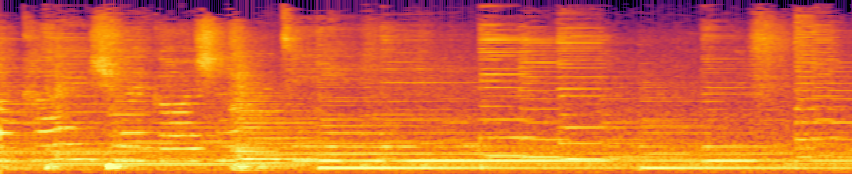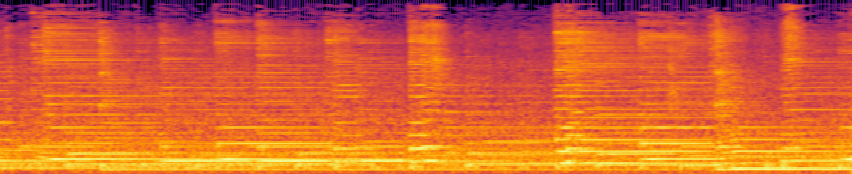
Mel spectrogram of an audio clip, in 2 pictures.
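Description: Acoustic guitar playing a song's chords, with the low notes ringing and changing every couple of seconds.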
